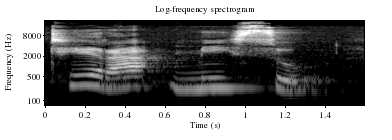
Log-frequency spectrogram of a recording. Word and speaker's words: Tiramisu: Tiramisu is actually pronounced Tiramisu, which literally means pull me up or lift me up.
